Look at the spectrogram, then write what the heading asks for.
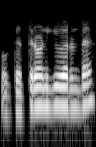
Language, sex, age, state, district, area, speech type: Malayalam, male, 18-30, Kerala, Kozhikode, urban, conversation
